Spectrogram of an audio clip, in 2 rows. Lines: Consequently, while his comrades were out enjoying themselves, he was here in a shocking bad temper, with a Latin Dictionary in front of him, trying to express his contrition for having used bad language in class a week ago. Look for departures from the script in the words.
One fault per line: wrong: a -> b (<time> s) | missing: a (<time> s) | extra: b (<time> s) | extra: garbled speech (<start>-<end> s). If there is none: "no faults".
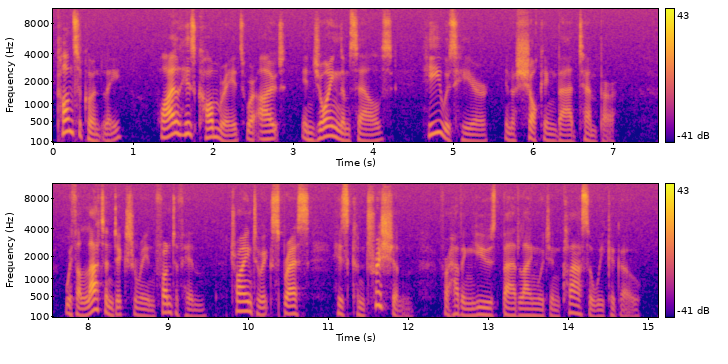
no faults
